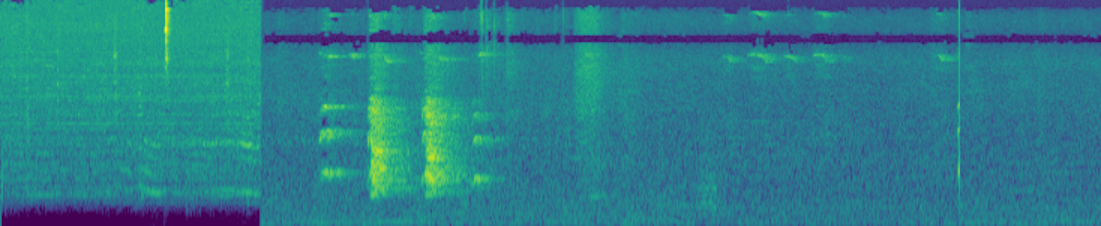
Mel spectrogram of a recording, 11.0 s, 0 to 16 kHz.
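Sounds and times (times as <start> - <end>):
dog barking loudly: 3.2 - 5.0
dog yipping: 3.2 - 5.0.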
